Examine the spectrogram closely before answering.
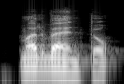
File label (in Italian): "marvento", crespinese, vocabolario dialettale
